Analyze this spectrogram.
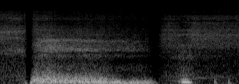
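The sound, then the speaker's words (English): A voice imitating heavy, annoying breathing: one long, noisy, rasping breath, then a brief pause and a shorter, huffing breath. “He was breathing like Tony Soprano.”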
